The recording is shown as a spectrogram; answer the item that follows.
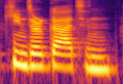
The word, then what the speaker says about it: Kindergarten: Хоть garten и похоже на английское garden, через букву D в этом слове, я имею в виду в kindergarten, оно сохранило исходный вариант и даже в английском пишется и произносится через T.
